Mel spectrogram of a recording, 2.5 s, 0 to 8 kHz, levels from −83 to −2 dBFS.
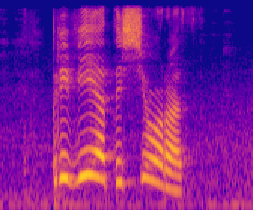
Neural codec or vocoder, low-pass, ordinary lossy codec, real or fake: none; 7.2 kHz; none; real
